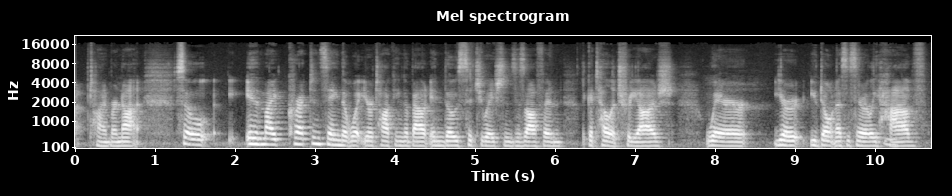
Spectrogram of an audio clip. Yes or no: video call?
no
